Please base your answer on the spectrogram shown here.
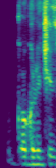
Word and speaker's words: Gogliachidze: Gogliachidze is the proper way of pronouncing it, and you're doing quite well actually.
